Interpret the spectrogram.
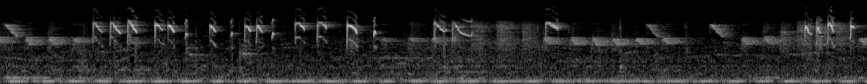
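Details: Lively ngalas-style song of a male Buxton's white-eye: a long, rapid stream of shrill, high descending whistles and chips with brief softer stretches, steady low drone in the background.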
